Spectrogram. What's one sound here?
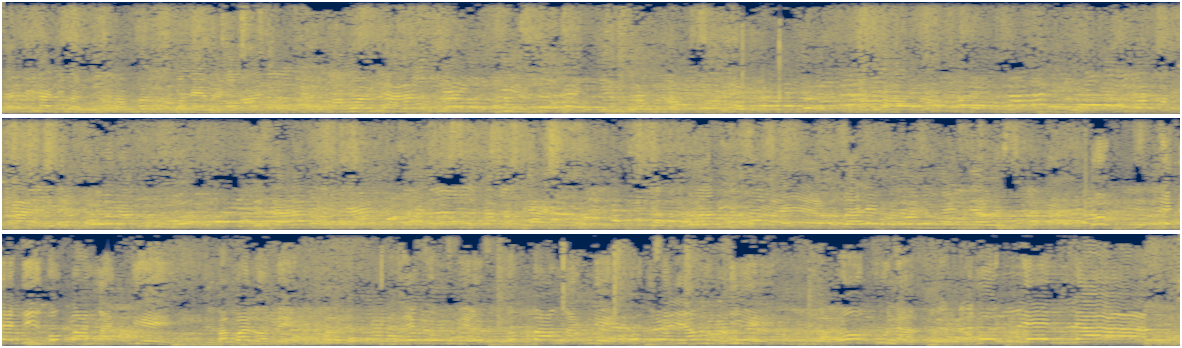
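A crowd chatters and sings.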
